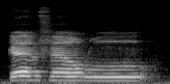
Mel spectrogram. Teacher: را کو موٹا پڑھیں گے، واو کے ساتھ ملا کر ایک الف کے مقدار کھینچیں گے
